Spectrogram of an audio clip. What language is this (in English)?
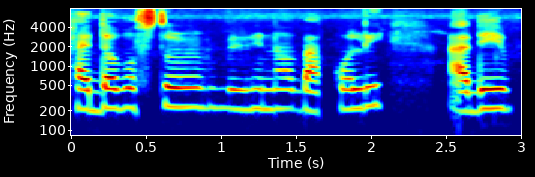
Assamese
